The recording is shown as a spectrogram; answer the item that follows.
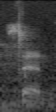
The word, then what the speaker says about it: Senn: Well, and the last name is Sen. Is that how you pronounce it? Sen.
